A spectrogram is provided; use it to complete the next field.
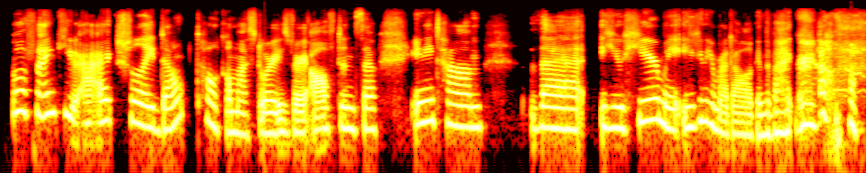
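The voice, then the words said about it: Warm, lovely accent. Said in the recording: “hear your just warm, lovely accent. It does not disappoint. It's beautiful.”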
